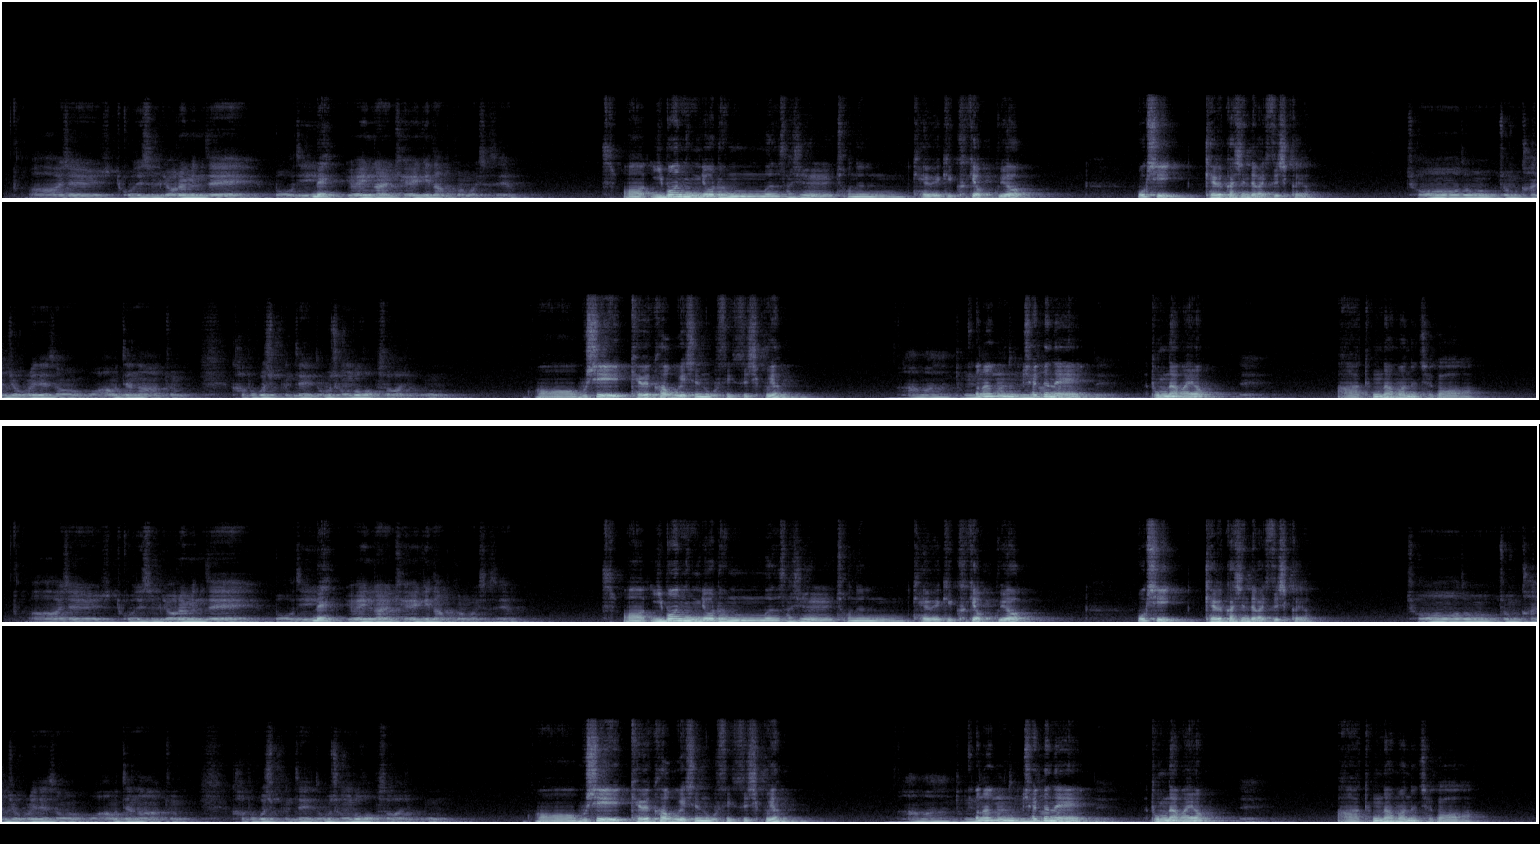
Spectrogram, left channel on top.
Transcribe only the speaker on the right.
네.
아, 이번 여름은 사실 저는 계획이 크게 없고요. 혹시 계획하신 데가 있으실까요?
어, 혹시 계획하고 계시는 곳은 있으시고요?
저는
최근에
동남아요.
아, 동남아는 제가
